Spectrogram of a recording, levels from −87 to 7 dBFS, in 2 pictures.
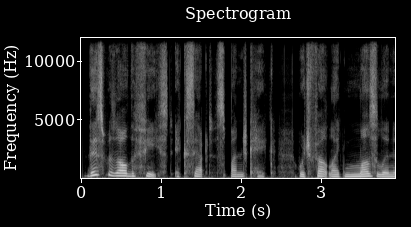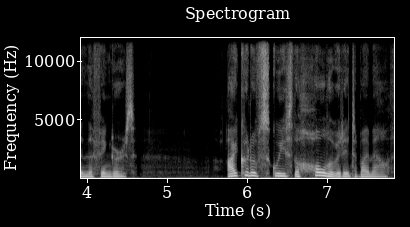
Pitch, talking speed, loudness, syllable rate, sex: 185 Hz, 200 wpm, -19 LUFS, 5.3 syllables/s, female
